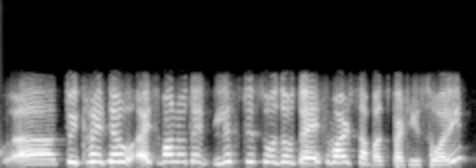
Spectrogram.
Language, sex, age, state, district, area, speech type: Kashmiri, female, 18-30, Jammu and Kashmir, Srinagar, urban, conversation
